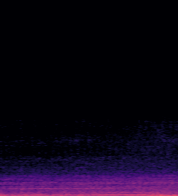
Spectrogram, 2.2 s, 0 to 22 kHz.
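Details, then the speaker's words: Lada Niva 4x4 just taken down after about a month on its side on a rotisserie, engine turns and not hydrolocked: quiet, steady low exhaust hum at an even idle with no misses or rattles; normal idle. "ah yes there we go running nice Bradley it's the exhaust you can hear [Music] but it is working that's nice"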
